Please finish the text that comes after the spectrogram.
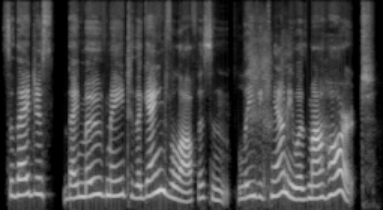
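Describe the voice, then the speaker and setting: A woman's voice: a little high, normal speed, no echo, studio quality, close to an everyday voice. A woman acting the part of an evasive, defensive victim advocate under deposition, hesitant and clipped in a dramatic reading. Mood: earnest.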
